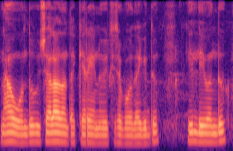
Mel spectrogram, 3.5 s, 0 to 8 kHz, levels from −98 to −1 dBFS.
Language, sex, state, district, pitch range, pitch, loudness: Kannada, male, Karnataka, Koppal, 115-130 Hz, 125 Hz, -22 LUFS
